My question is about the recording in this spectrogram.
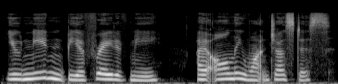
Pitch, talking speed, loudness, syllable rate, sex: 225 Hz, 175 wpm, -15 LUFS, 4.8 syllables/s, female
